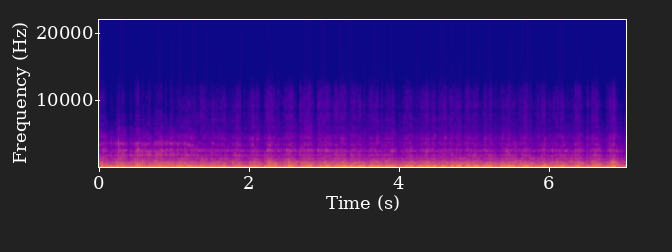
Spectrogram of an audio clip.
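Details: Built Mitsubishi Evo 8 on Kelford 272 cams, exhaust fitted and wideband wired: deep, uneven loping idle with a choppy rolling pulse holding steady; normal lumpy cam idle.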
